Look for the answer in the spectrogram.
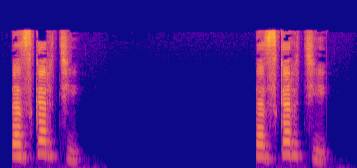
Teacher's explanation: The a ending tells us that it is feminine. So when a pronoun like e for my is attached to it, a t sound must be inserted before the pronoun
